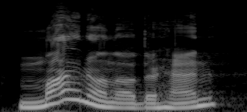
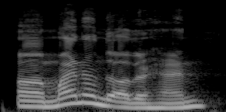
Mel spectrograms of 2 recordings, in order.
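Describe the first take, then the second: First: Words broken by a burp; burping mid-phrase. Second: Said in the usual way. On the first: Real, not acted. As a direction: say Mine, on the other hand through a burp. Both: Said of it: "just fucking burped again".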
